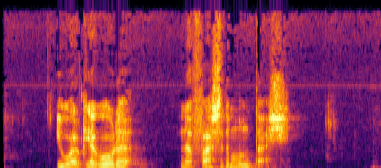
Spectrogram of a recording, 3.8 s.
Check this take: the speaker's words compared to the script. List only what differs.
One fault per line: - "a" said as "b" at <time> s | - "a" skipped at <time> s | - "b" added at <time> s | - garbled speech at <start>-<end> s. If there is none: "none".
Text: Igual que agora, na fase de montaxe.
none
